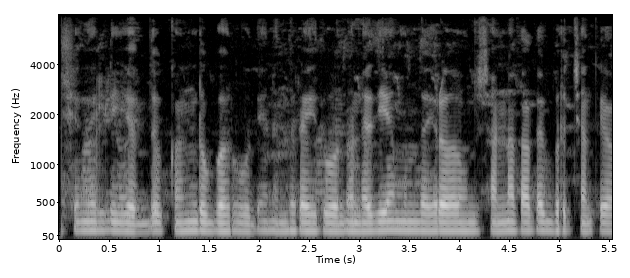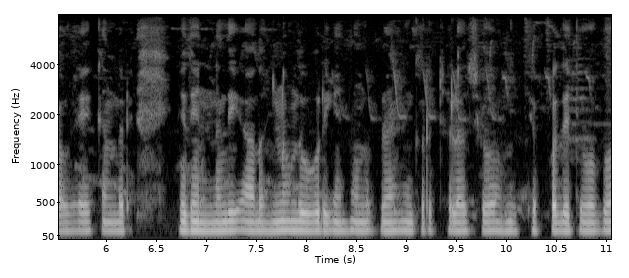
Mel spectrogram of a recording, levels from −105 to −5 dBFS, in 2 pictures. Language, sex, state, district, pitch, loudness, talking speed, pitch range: Kannada, male, Karnataka, Mysore, 115 Hz, -34 LUFS, 80 wpm, 115-120 Hz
